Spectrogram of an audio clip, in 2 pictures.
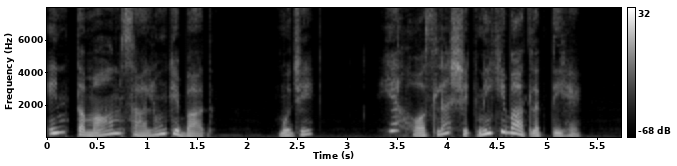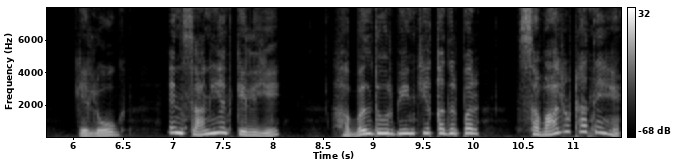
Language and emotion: Urdu, sad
